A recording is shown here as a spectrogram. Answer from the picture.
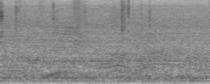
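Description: A steady low machine hum with faint, indistinct voices over it.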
